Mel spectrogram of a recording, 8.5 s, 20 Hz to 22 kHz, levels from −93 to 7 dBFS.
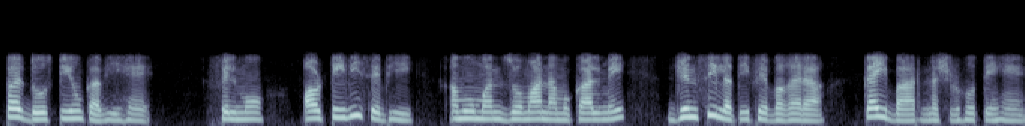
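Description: From start to finish the speech carries heavy Opus voice compression. Nothing sounds above about 4.3 kHz, so the voice is muffled and phone-like, pointing to the narrowband SILK mode at a very low rate, around 8 kbps. Coarsely coded excitation makes it hoarse and faintly robotic. On a spectrogram the energy stops at a flat ceiling near 4.3 kHz, and the harmonics below look smeared and blotchy.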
